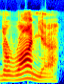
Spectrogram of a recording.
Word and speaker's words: naranja: on uh i know naranja it's actually in spanish it's actually pronounced naranya because that's actually that's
